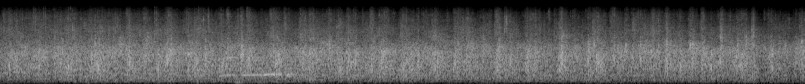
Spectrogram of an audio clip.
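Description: crowd, audience clapping

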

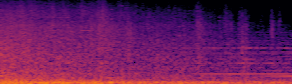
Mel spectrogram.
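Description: sound effect, bomb explosion sound effect

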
